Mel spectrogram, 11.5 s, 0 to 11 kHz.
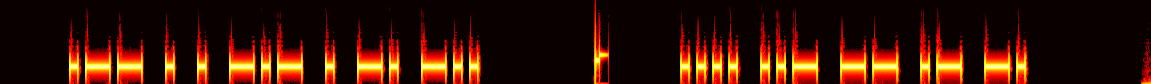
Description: Morse code, heard as a keyed tone, about 15 wpm, 700 Hz. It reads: WEEKEND HUMAN
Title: Sets of 5 Words - New Word Drill - 15wpm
